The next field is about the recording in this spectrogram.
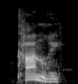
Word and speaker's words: Kahnle: is that Cannell guy. Kenil Cannell, however you pronounce his name. – I think it's Conley. – Former Yankee. Oh, Conley? Is that how you pronounce it? – Okay. K-A-H-N-L-E. Conley.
